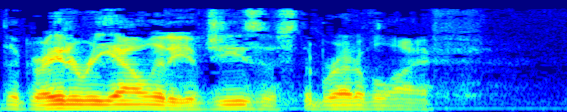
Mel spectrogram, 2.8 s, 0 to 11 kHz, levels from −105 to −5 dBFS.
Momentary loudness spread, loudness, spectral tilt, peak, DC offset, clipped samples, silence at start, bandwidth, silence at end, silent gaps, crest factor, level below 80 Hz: 16 LU; -31 LUFS; -5.5 dB/octave; -12 dBFS; under 0.1%; under 0.1%; 0 s; 8.6 kHz; 0.7 s; none; 20 dB; -76 dBFS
